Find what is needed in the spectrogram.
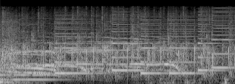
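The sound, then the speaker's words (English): Applause from a comedy show audience welcoming the host, a steady wash of clapping that carries through with music playing underneath. “Put your hands together. Put your hands together.”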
